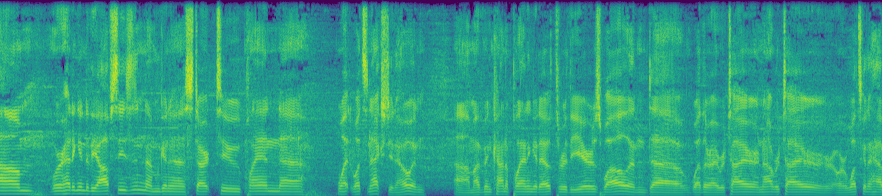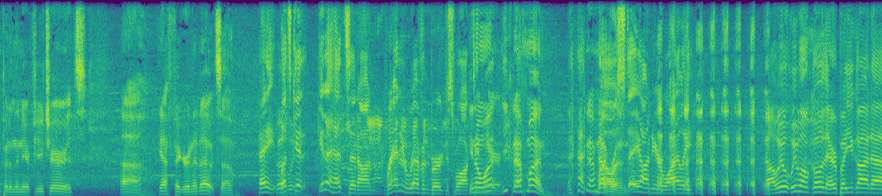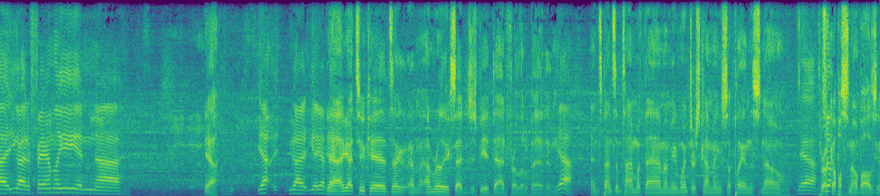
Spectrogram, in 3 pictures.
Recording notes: at the Grey Cup Festival in Hamilton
